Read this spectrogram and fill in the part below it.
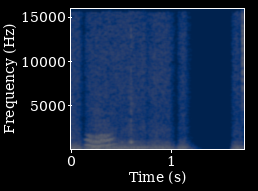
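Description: A cat named Coda lets out a short, fairly faint meow followed by a soft rumbling purr up close, then everything briefly drops to silence.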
